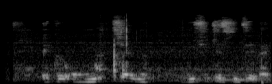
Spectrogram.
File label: voice message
